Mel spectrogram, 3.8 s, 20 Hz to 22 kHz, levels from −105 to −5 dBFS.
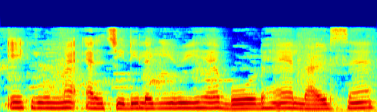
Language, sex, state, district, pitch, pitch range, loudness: Hindi, female, Bihar, West Champaran, 180 Hz, 170-185 Hz, -13 LUFS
